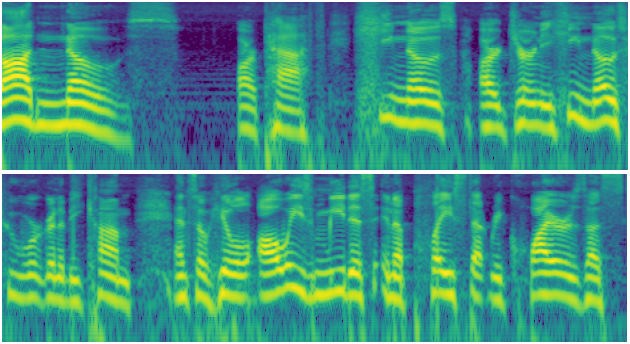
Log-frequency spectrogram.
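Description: A man talks at a fairly slow pace. His pitch is fairly high, with ordinary pitch variation. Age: 50s. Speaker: pastor. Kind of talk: sermon. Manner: animated.

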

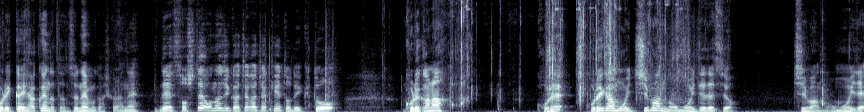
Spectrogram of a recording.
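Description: A man's fairly high-pitched voice at a moderate pace, with very wide pitch swings and long, frequent pauses. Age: 20s. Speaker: YouTuber. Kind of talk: casual vlog commentary. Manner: animated.

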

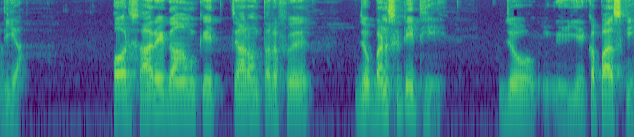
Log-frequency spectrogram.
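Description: This man talks at a very slow pace with ordinary pitch variation. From Bahawalnagar region, Punjab, Pakistan; raised in Haryana; Punjab, Pakistan. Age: 70s. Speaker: retired politician, partition survivor. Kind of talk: oral history interview. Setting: in person in Sirsa. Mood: earnest, reflective storytelling. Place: home room. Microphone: lapel.

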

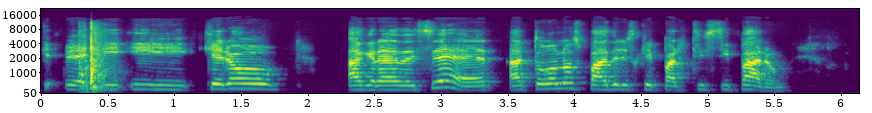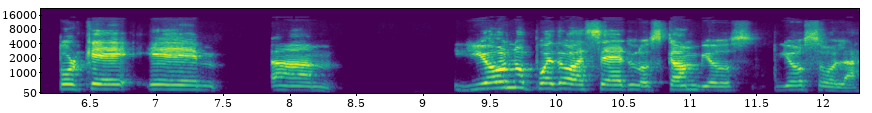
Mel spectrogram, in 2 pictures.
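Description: Against a quiet background, a woman speaks very slowly in a bright, sharp tone with ordinary pitch variation. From Arizona. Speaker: state senator. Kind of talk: speech to parents. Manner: halting, many repetitions. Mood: warm, earnest. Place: home room. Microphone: webcam.

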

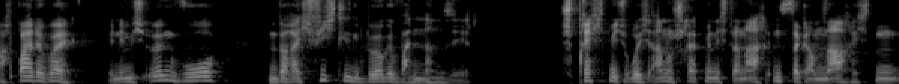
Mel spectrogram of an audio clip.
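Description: A man's fairly low voice with vocal fry and lively intonation, fairly quick pace, quiet background. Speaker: YouTuber and photographer; photography youtuber. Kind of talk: casual vlog update to viewers. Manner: casual, hesitant with fillers. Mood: calm, reflective. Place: home room.

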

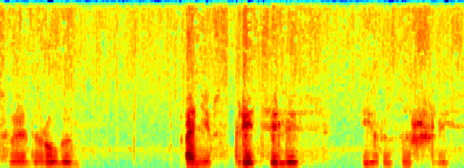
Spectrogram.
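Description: A man speaks at a fairly slow pace in a solemn tone, his voice dark and mellow with vocal fry. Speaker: narrator. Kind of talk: scripted narration. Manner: formal, measured, solemn.

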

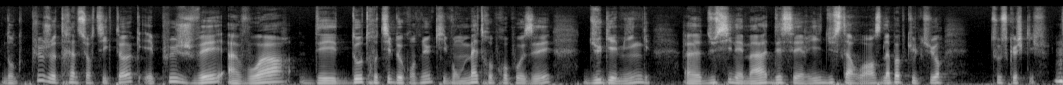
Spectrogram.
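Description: With ordinary pitch variation, a man delivers his words at a medium tempo. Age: 20s. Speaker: entrepreneur and content creator; content creator. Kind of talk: interview. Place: home room. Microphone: handheld.

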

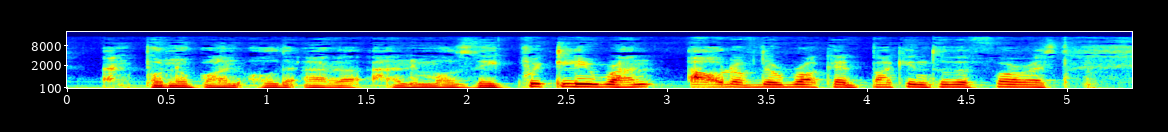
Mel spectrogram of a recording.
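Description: This man's voice sits at a fairly high pitch, with a husky, rough edge and a dark, mellow tone. He talks at a moderate pace with ordinary pitch variation.

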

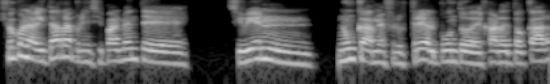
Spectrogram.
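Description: Against a quiet background, a man talks fairly slowly in a bright, sharp tone, his fairly high pitch held in fairly even intonation. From Argentina, Buenos Aires province. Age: 20s. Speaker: guitar student. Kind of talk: testimony. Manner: halting, repeats words. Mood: grateful, relaxed. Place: home room. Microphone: phone near.

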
